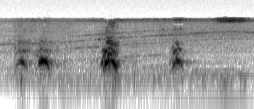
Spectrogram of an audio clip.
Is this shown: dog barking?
yes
